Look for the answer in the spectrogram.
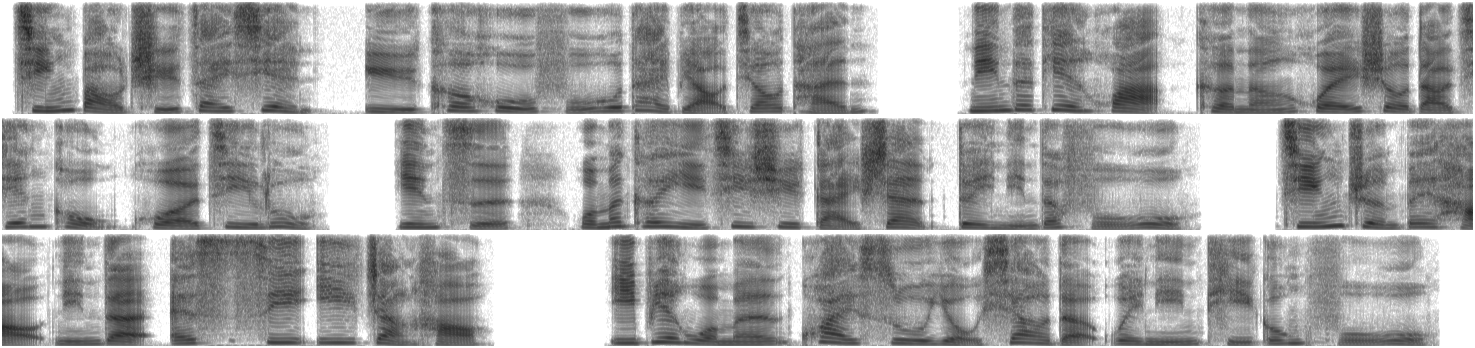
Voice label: Female Mandarin

